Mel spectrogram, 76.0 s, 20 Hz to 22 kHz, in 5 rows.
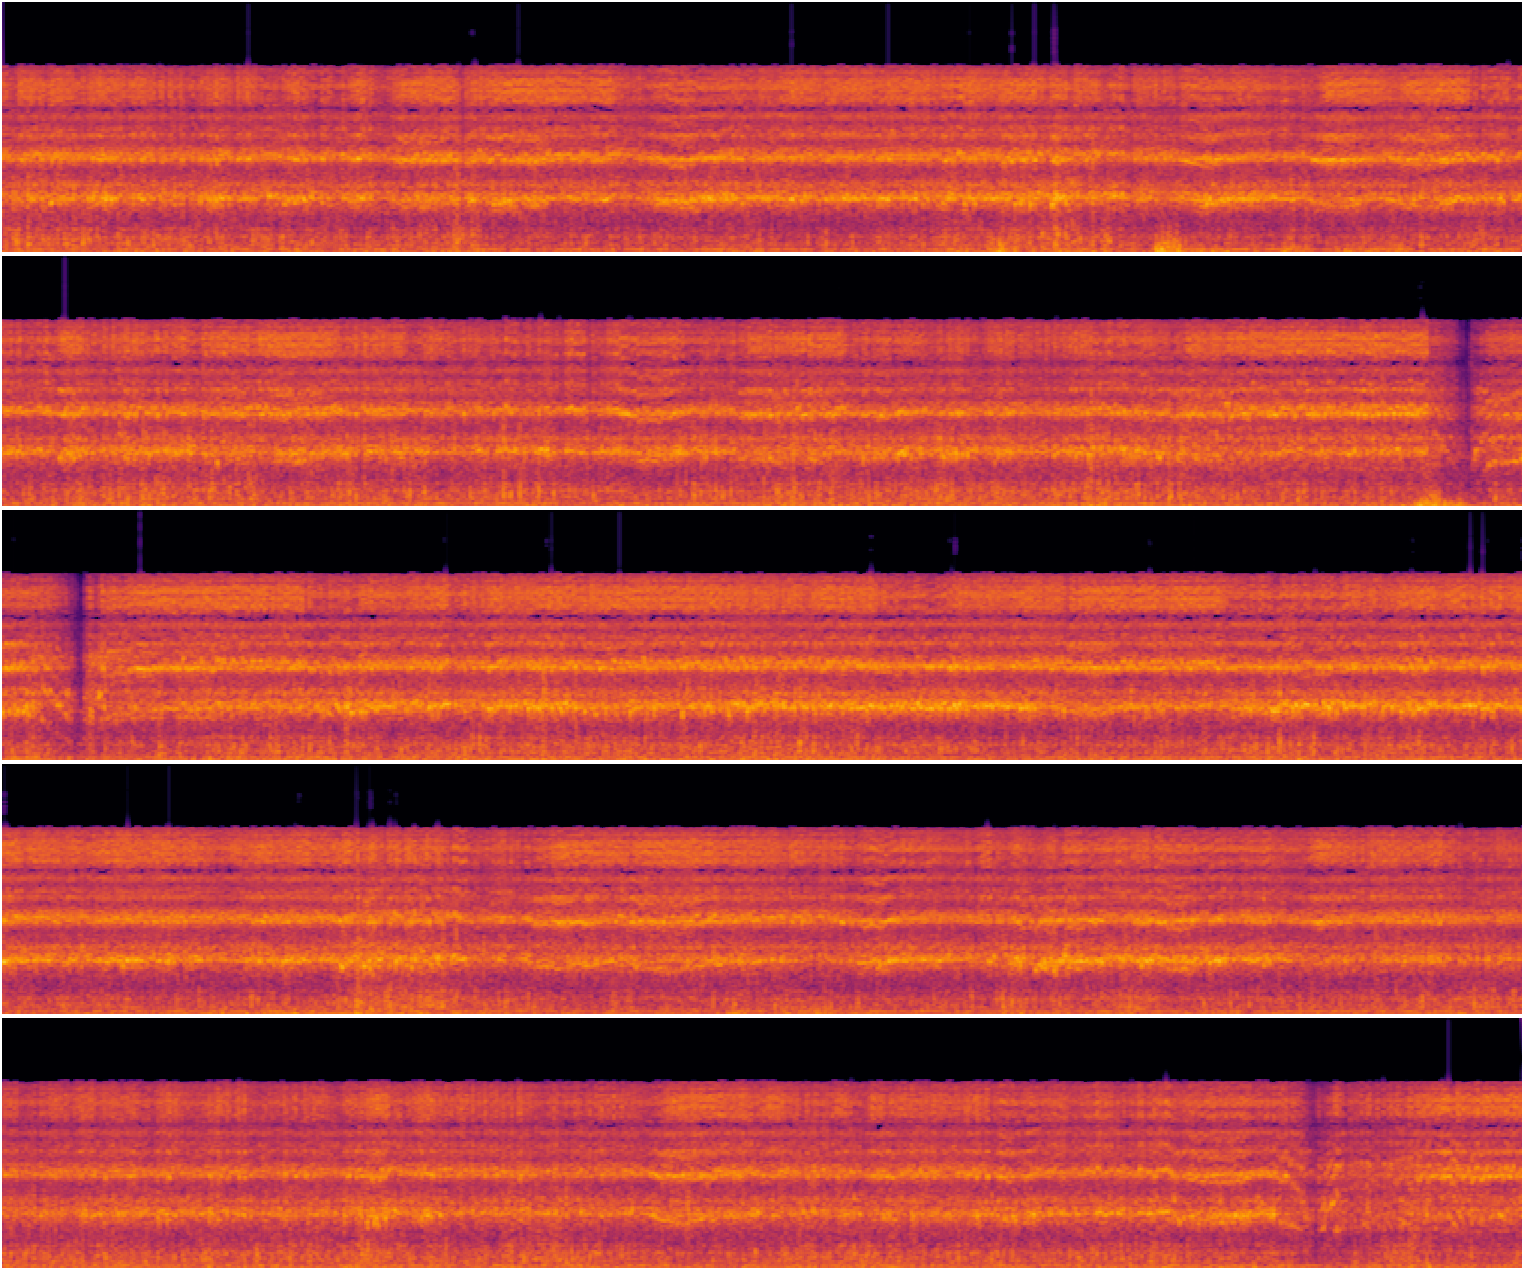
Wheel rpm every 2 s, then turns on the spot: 240, 230, 220, 220, 230, 230, 230, 230, 220, 230, 230, 220, 230, 210, 170, 130, 220, 220, 230, 230, 230, 230, 230, 230, 230, 230, 220, 230, 220, 230, 230, 230, 230, 230, 230, 230, 210, 170.
none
